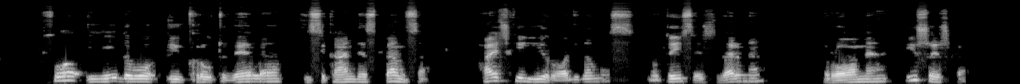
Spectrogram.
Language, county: Lithuanian, Telšiai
